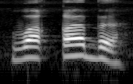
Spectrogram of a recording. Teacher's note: Next ہے واو پر ہوٹو کو گول کیجیے، میں دوبارہ اخفا ہوگا، میں شر ری غا، یہاں پہ غائن کا مخرج لگائیے، غا، یہاں پہ الف مدہ ہے تو تھوڑا سا لانگ کیجیے، غا سی قن ای ذا و قب، با پہ سٹاپ ہو رہا ہے تو یہاں پہ باؤنس بیک ہوگا، قلقلہ ہوگا، وقب۔ نیکسٹ ہے میں پھر اخفا ہوگا، میں شر رن، را کو نون سے ملائیں گے اور یہاں پہ غنہ ہوگا، رن، نون کو فا سے ملائیے، نف، کھڑی حرکات آ رہی ہیں تو اس کو تھوڑا تھوڑا لانگ کیجیے، نفثتی فل عقد، عقد، دال پہ بھی قلقلہ ہوگا۔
